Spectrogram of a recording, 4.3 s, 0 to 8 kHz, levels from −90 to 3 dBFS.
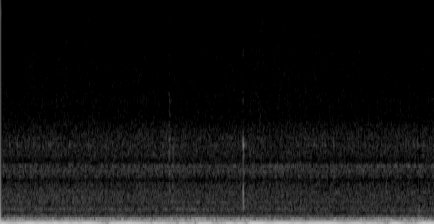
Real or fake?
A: real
